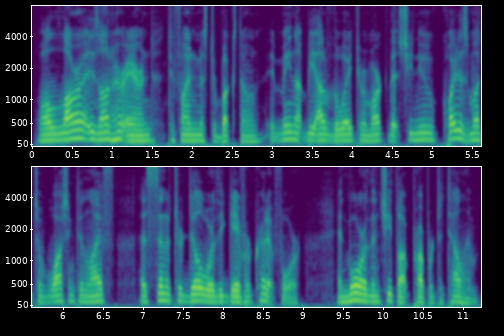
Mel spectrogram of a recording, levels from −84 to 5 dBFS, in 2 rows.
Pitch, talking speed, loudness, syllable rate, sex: 125 Hz, 240 wpm, -18 LUFS, 5.8 syllables/s, male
